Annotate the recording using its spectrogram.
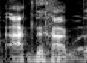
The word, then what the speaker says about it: Aconcagua: Is it Aconcagua, right? – Aconcagua.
